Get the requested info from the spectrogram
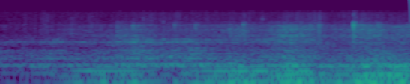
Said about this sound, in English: That landing strip came out of nowhere. Just all of a sudden, there it was. The plane bumped the ground and rolled in. But we kept the motor still running in case of a Jap trick.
